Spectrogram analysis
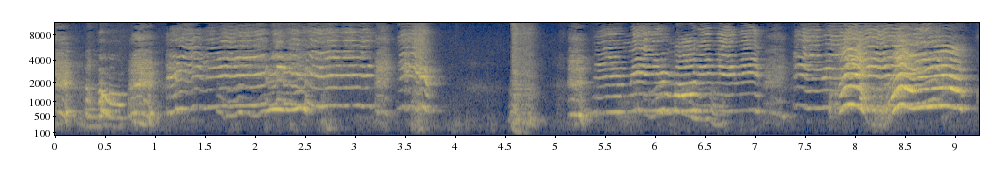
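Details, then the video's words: Pekingese dog coaxed to "talk" indoors, giving long harmonic whining, yowling vocalizations in drawn-out phrases with short breaks, a person's voice and giggling mixed in. "Pekingese talking"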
